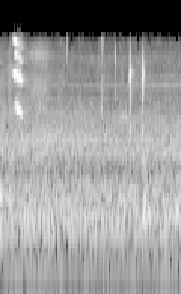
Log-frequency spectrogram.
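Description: A one-day-old lovebird chick peeping: one short, faint, high squeak falling slightly in pitch just after the start, then a few faint high ticks near the end.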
